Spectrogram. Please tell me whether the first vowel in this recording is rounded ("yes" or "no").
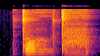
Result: yes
